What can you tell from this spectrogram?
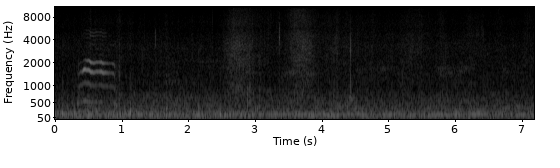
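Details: Stray cat in a park, approaching to be petted: one short, clear rising-then-level meow near the start, followed by a steady low hum and faint rustling.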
